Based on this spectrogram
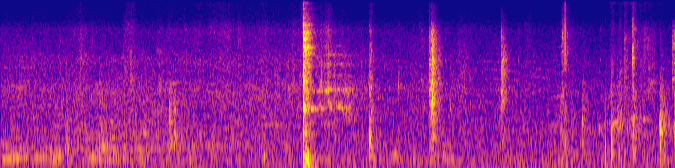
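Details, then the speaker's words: Pedestal fan's old main power lead, flexed by hand while hunting an intermittent fault where the fan stops: faint handling clicks, then one sharp loud crack as the wires touch inside, flash and burn: an electrical short arcing in the power cord. "जी दोस्तों, जैसा कि आपने देखा कि यहाँ पे एक आवाज़ हुई है, फ्लश हुआ है और यहाँ से तार जो है वो आपस में टच होके जल गई है। तो अभी आपने हल्का सा एक आवाज़ भी सुना होगा और आप देख सकते हैं यहाँ से तार जली हुई है।"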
